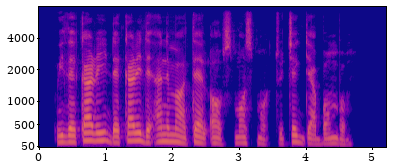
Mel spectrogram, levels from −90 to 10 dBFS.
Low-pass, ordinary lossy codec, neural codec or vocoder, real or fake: 7.2 kHz; none; none; real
